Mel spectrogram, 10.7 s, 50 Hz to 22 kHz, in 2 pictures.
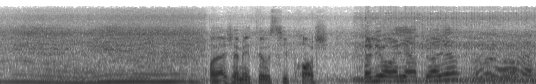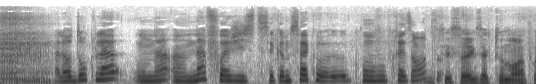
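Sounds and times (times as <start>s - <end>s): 
chainsaw running and cutting: 0.0s - 6.0s
speech: 2.1s - 10.7s.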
